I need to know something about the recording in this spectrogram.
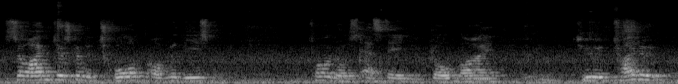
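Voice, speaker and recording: Norwegian-accented man presenting in an echoey hall. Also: fairly high pitch. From Norway. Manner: earnest, measured, stresses key words. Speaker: presenter at a community annual meeting. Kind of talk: presentation talk over slides. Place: meeting room with an audience. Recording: echoey meeting room, mic at a distance, audible background noise.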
